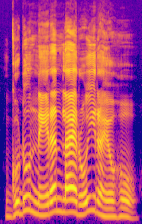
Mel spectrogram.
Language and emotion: Sindhi, neutral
